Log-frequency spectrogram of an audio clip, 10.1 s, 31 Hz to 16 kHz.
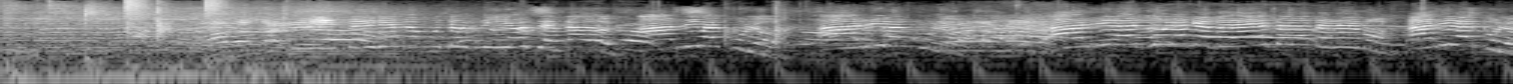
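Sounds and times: crowd shouting and cheering: 0.0 - 10.0
music playing: 0.0 - 10.0.

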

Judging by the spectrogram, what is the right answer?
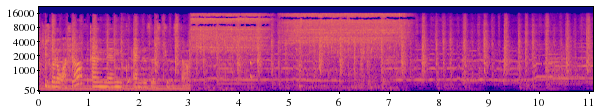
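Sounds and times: background music with light beat: 0.0 - 11.0.

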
